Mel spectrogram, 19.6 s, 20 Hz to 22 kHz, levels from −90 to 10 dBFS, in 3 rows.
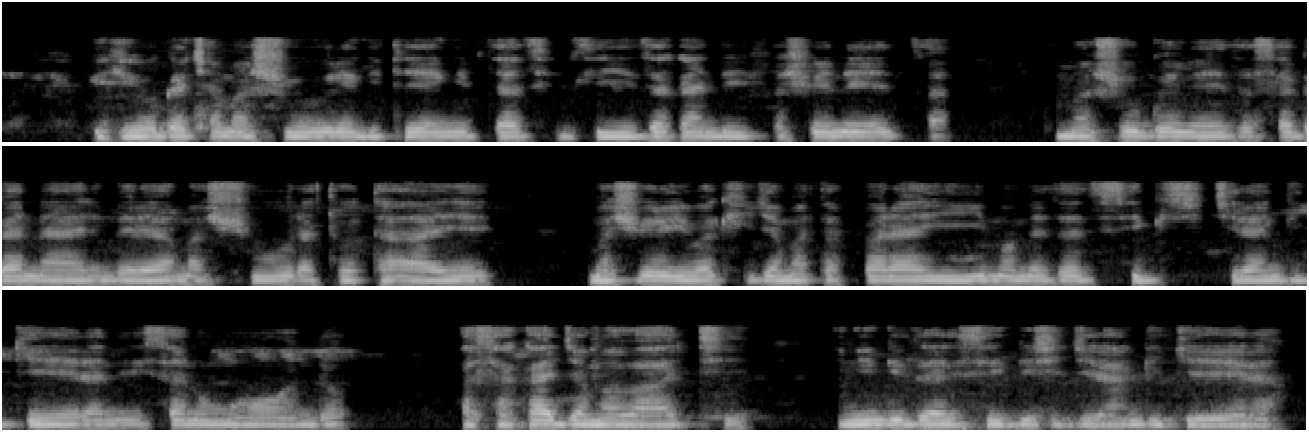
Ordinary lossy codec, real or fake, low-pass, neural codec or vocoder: Opus, 64 kbps; real; 7.2 kHz; none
